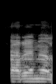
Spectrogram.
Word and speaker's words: Charana: So yeah, so when we say this word, they see that C here in when it is in Sanskrit, that C is pronounced as cha. Charana loka.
